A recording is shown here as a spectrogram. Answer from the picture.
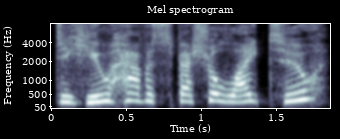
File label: levelup, en; cookie run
